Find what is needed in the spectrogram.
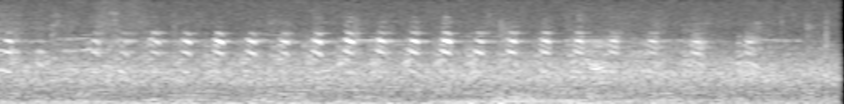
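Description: A bird calling in a fast run of short, high chirps, about four a second, that stops about five seconds in, over a steady low hum.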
